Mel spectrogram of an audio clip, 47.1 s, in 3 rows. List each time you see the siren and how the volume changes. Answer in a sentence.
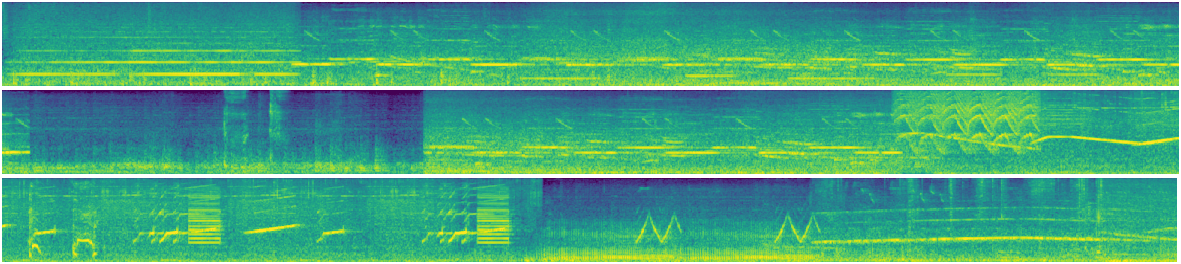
The siren can be heard from 0.0 to 16.1 s, at a steady volume; and from 21.3 to 47.0 s, at a steady volume.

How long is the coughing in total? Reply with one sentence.
The coughing can be heard for 2 seconds in total.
